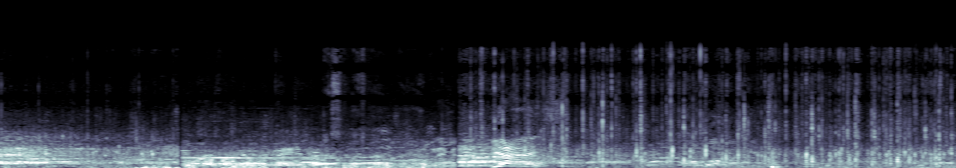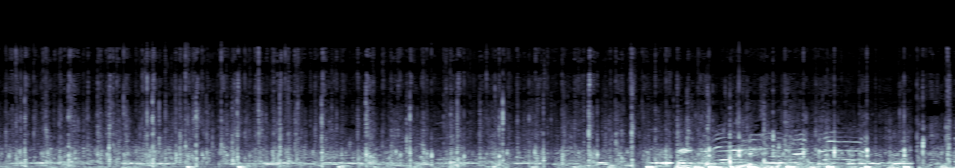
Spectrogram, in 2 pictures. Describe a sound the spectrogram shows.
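A crowd of football fans cheers and shouts outdoors.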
